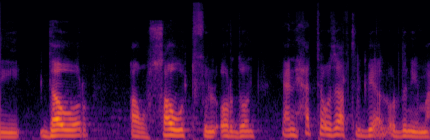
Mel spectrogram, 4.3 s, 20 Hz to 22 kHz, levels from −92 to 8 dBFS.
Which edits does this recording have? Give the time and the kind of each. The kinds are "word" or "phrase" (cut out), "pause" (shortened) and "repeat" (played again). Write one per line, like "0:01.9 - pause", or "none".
none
